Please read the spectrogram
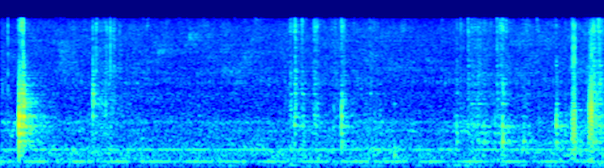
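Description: A lovebird's beak and feet clicking and tapping on a slate board as it pushes grapes about. A sharp click comes about a quarter second in, then scattered light taps, with several in quick succession near the end.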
